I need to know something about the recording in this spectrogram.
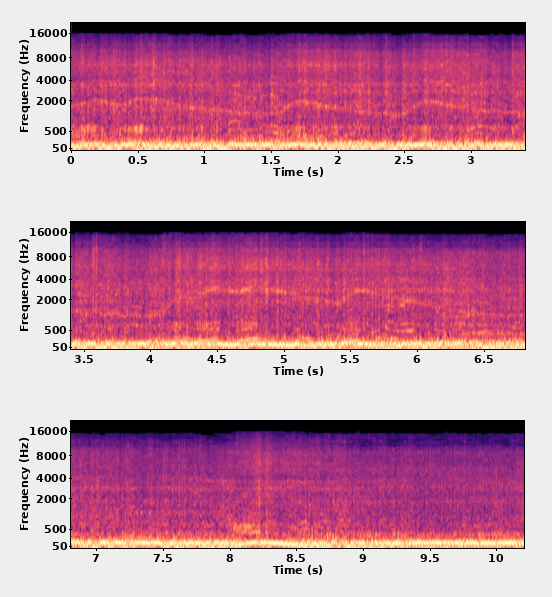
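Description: Sport motorcycle engine running steadily at low revs as the bike rolls slowly, with voices in the background.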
